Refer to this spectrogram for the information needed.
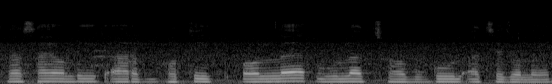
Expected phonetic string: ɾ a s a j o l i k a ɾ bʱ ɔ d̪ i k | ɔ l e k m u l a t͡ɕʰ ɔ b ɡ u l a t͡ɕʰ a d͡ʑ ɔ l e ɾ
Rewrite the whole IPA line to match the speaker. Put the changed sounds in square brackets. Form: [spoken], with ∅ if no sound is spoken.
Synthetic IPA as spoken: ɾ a s a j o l i k a ɾ bʱ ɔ [t̪] i k | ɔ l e k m u l a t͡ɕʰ ɔ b ɡ u l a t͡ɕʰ [e] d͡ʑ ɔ l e ɾ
